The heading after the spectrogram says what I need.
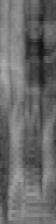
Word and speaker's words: Shiranui Mai: it's my Shiranui, but Shiranui Mai.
